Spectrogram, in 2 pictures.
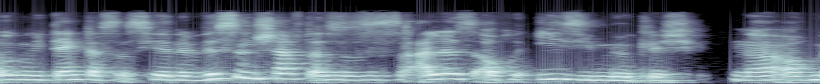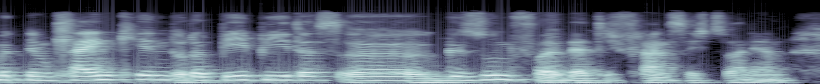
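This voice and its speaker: A somewhat breathy woman's voice at medium pitch, with fairly even intonation and a moderate pace. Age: 30s. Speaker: vegan nutrition consultant. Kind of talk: casual interview. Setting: remote call.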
